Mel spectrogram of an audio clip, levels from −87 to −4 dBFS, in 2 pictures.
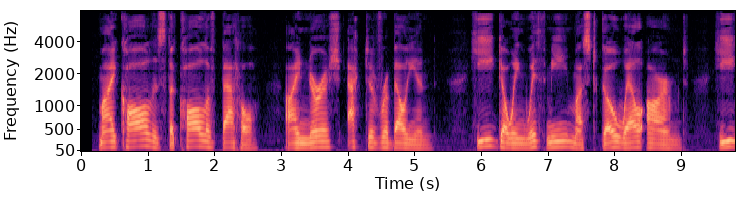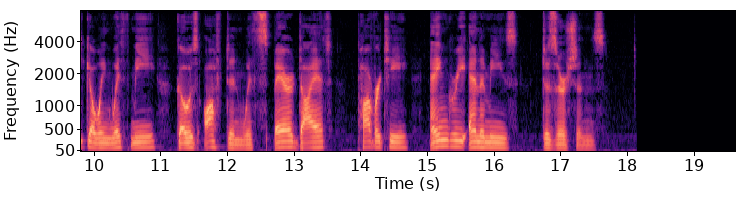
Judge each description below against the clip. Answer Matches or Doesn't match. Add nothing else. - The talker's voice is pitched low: Matches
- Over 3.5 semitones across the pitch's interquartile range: Doesn't match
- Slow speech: Matches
